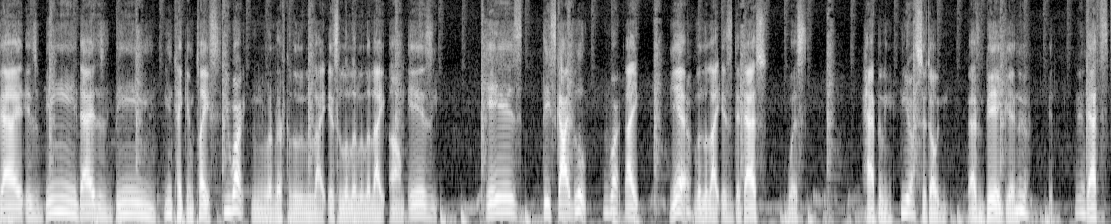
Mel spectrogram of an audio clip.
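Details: Adult male podcast co-host who stutters, describing a speech impediment he still struggles with; stuttering.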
